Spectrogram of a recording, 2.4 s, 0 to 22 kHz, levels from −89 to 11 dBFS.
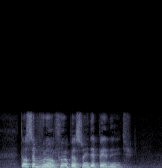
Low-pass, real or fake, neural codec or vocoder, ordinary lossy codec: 7.2 kHz; real; none; none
